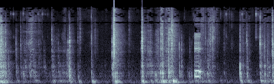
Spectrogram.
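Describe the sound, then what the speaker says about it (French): A piece of card is cut in half at its centre with a sharp, clicking cut, broken into short bursts with brief pauses, close by, and a voice speaks a little between the cuts. "on peut venir ici maintenant découper notre morceau au centre"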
